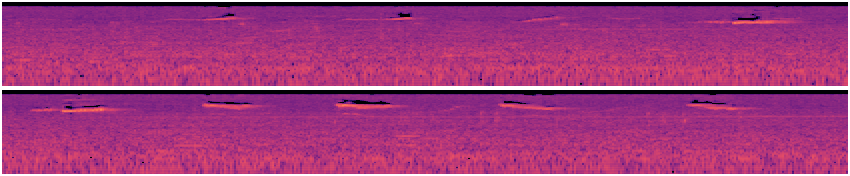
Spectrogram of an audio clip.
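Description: A small bird giving a string of about nine short, high, down-slurred chirps, roughly one a second, over a steady low outdoor background hum.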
